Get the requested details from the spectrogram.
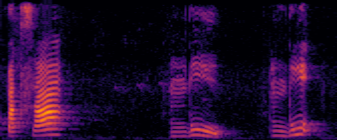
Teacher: huruf K merupakan kontoid plosif dorsovelar, tak bersuara dan tidak beraspirasi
